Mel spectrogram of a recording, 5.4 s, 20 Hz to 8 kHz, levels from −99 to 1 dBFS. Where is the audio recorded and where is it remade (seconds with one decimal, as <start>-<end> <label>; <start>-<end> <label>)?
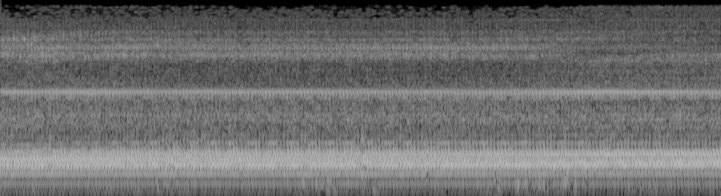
0.0-5.4 recorded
